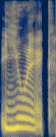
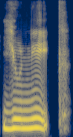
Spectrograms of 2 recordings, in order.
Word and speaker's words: unique: It's not unique, okay? It's the second syllable that is stressed, unique. And we have the long e sound as in beach, unique.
